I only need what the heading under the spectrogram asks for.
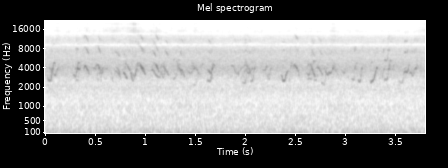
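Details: Baby chickens, four days old, on their first outing onto fresh grass beside their mother; dense high-pitched chirping, quick falling notes tumbling over one another, against a steady low rumbling noise.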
